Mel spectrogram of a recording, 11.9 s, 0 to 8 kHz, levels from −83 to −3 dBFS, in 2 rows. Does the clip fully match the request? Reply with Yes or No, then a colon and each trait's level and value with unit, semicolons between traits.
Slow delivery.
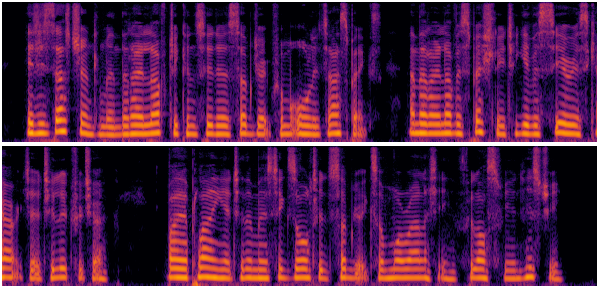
No: average, 200 wpm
